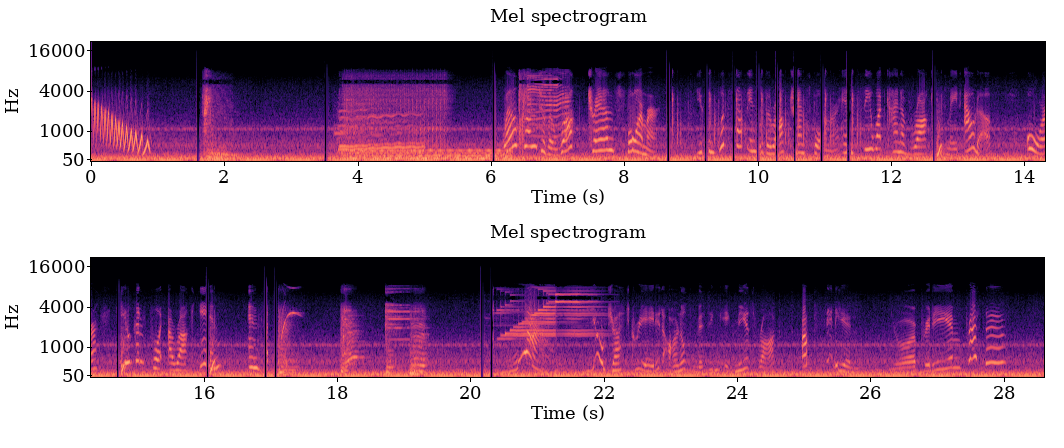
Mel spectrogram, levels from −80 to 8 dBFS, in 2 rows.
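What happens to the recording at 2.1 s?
Nothing goes wrong at 2.1 s; the audio plays through that moment intact, with no dropout, click or other disturbance.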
